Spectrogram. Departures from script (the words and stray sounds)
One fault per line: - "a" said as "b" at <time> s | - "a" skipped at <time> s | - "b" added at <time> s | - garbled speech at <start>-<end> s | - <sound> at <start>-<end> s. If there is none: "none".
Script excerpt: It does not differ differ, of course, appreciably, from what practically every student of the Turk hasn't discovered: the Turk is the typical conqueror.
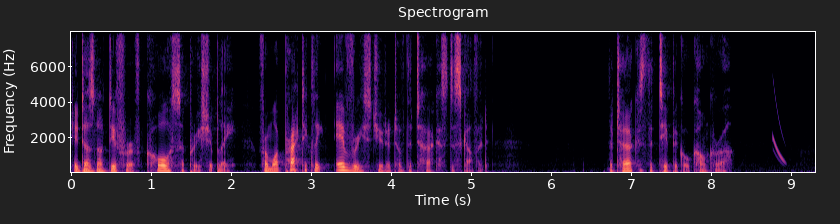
- "differ" skipped at 0.8 s
- "hasn't" said as "has" at 4.6 s
- chirp at 8.8-9.0 s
